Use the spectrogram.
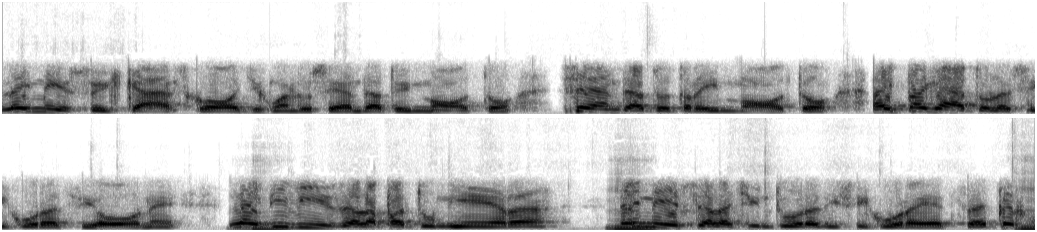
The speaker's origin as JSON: {"language": "Italian", "town": "Cantù", "region": "Lombardy", "country": "Italy", "said": "Io sono di Cantù"}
